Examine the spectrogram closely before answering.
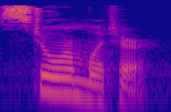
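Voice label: "storm water", English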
